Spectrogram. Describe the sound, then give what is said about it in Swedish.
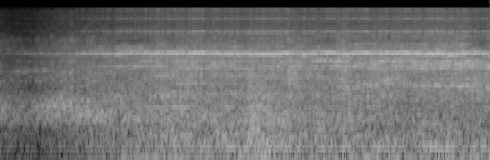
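A train rumbles loudly with a sustained, high metallic squeal from the wheels as it brakes to a sudden stop in an open field next to a forest, the grinding noise holding steady throughout with no voices. “Plötsligt stannar tåget.”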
